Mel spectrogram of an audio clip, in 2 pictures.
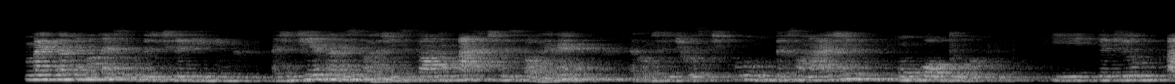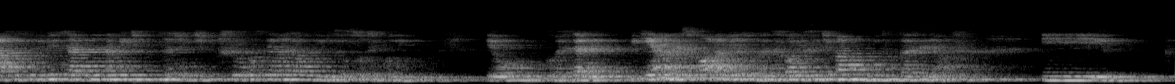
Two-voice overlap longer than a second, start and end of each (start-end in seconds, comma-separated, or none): none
